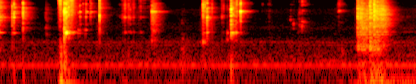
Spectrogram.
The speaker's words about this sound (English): Bottle cap issues there? Yeah, the lids on these things suck.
